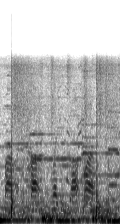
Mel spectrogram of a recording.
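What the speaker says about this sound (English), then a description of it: "It's like Harry Potter fireworks." Fireworks at a public display in Woking Park, UK, pop with two sharp, distant bangs over steady crowd noise and nearby voices.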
